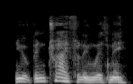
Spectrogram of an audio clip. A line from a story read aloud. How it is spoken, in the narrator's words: he cried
